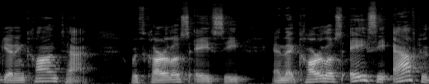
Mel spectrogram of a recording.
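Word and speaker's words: Asay: in contact with Carlos Acey, who was a member, or it's AC. It was a little bit of an unusual pronunciation.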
